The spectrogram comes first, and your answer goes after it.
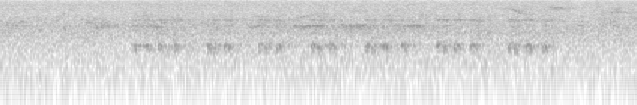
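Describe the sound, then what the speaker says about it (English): Wood pigeon cooing at a minimal solo campsite, a faint rhythmic series of soft repeated coos at a distance over a steady outdoor background hiss. "Can you hear that wood pigeon?"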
